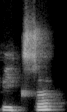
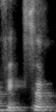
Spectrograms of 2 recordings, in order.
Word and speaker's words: fixed: Terdiri dari biaya variabel, 2 biaya semi variabel, 3 biaya semi fixed, dan biaya tetap. Biaya semi fix ya, bukan fixed ya. Nulisnya aja fixed, bacanya fix.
